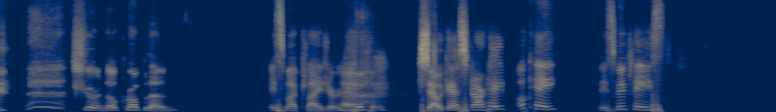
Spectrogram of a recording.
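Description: A second young woman speaks calmly nearby.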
